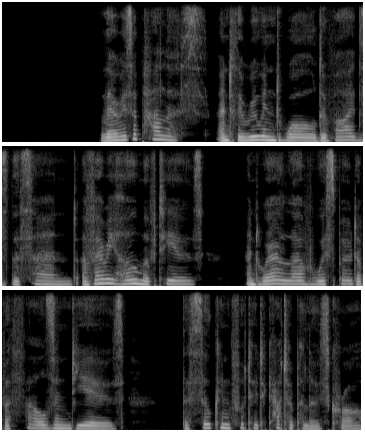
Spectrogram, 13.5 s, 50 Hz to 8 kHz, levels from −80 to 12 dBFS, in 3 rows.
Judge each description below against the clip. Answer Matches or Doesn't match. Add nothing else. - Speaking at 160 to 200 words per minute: Doesn't match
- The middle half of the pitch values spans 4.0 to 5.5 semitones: Doesn't match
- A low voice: Doesn't match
